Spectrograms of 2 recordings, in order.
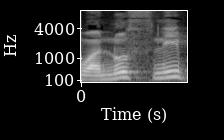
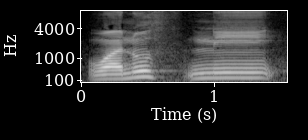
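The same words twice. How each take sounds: First: The consonant after 'nu' is a hissing s. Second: The consonant after 'nu' is a soft th. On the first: The speaker calls it wrong. "सा से वो सीन बनाते हैं" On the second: The speaker calls it right. "सा को हम नरमी के साथ अदा करेंगे"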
